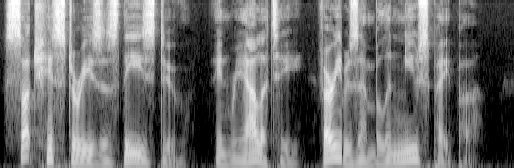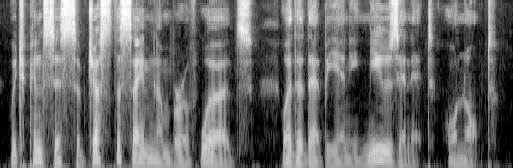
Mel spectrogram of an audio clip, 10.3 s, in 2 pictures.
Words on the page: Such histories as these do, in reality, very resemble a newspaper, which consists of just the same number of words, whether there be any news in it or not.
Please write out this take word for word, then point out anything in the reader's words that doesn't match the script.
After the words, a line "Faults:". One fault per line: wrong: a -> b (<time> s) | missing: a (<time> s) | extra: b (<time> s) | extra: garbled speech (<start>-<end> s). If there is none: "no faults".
Such histories as these do, in reality, very resemble a newspaper, which consists of just the same number of words, whether there be any news in it or not.
Faults:
no faults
